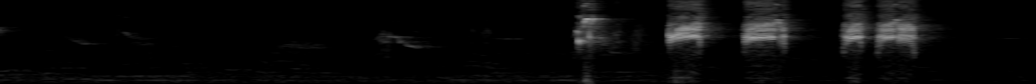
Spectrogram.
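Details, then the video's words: Black francolin at Khushab giving its harsh call. Faint thin chirps from other birds come first, then a loud burst of grating notes: a short lead note, then rasping paired syllables, about five in quick succession. "kala teeter ki awaz"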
